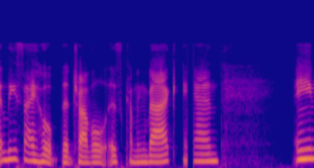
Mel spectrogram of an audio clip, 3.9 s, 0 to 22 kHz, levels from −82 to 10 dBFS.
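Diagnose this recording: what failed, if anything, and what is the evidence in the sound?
Packet loss on the ADPCM call, a network-stage fault: just after "travel is coming back", an 80 ms hole from 2.34 to 2.44 s, which fits about four dropped 20 ms packets. On a spectrogram it appears as a hard-edged, fully blank vertical gap across the G.722 band. Afterward, the decoder's predictor and step size are out of step with the sender's, so the waveform resumes with brief, slight distortion before it resynchronises.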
